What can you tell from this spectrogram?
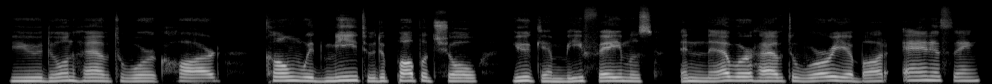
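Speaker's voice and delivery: sly Honest John. A narrator's reading. Sly man tempting Pinocchio.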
